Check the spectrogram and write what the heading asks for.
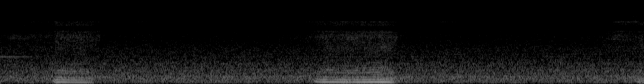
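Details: Sleeper described as a loud sleeper: two low, rattling snores about three seconds apart over quiet room noise, ordinary snoring.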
